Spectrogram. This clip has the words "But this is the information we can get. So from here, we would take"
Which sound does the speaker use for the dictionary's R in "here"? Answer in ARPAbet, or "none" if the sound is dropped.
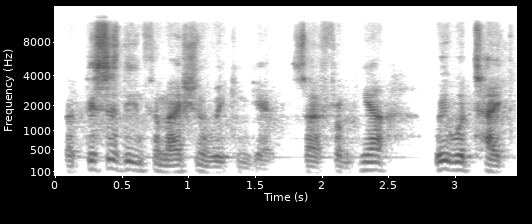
R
